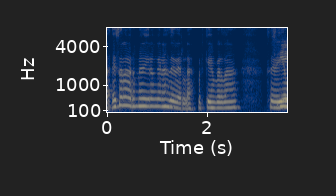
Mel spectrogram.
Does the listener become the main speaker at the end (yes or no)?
yes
